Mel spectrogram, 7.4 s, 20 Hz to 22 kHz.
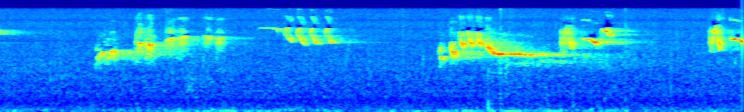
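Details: Birds singing at 4.30 am in a garden: high, thin whistled phrases with a sliding note, short bright trills and clusters of rapid chirps in irregular bursts, over a low steady background rumble.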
